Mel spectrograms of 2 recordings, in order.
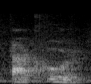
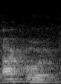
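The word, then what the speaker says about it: ঠাকুর: quite good but originally it has to be pronounced takur in Bal so takur was the original name from this tagor is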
